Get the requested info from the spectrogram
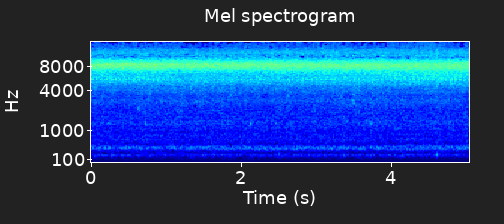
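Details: A steady hum of fanning Japanese honey bees on a hot day, a smooth continuous drone with a constant high-pitched hiss running throughout.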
